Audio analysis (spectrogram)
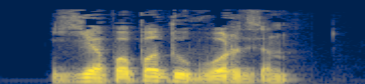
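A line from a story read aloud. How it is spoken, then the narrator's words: Quiet, to himself. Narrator (Russian): тихо сказал Рэй сам себе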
